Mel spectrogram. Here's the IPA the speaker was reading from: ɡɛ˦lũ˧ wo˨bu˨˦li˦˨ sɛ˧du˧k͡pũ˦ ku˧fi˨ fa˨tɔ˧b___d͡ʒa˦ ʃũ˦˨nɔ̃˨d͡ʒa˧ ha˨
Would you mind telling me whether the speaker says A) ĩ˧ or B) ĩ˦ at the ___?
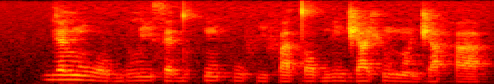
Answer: B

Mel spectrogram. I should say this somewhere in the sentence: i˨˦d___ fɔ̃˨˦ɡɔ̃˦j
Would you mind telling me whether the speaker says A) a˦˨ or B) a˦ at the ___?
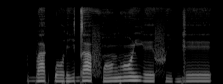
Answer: A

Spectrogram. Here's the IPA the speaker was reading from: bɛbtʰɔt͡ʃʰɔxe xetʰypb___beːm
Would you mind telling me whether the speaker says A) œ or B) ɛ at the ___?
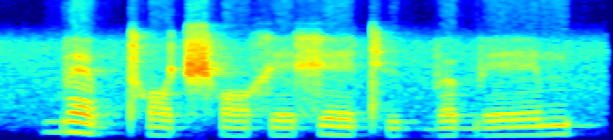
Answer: A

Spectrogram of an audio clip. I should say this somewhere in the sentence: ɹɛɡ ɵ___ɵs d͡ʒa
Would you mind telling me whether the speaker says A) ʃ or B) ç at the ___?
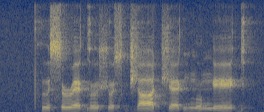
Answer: A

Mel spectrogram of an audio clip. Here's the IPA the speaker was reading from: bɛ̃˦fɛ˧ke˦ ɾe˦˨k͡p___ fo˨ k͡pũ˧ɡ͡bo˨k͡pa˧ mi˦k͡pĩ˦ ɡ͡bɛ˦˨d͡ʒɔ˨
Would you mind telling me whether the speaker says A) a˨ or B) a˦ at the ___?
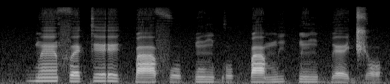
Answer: A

